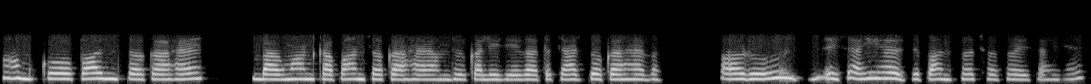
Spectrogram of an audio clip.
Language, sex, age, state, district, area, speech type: Hindi, female, 45-60, Bihar, Muzaffarpur, rural, conversation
